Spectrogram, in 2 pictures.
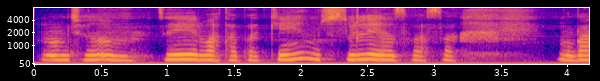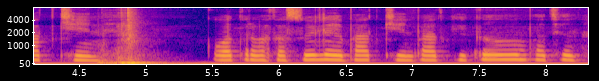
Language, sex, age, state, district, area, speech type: Kashmiri, female, 18-30, Jammu and Kashmir, Bandipora, rural, spontaneous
